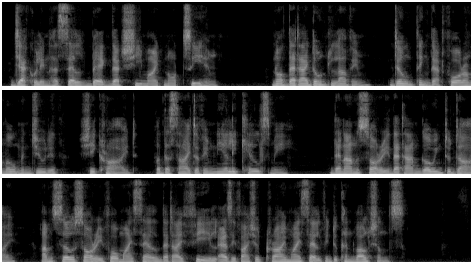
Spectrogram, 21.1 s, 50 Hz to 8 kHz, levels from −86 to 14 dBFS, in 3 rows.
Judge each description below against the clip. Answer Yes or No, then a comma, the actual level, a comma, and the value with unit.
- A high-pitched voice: No, medium, 145 Hz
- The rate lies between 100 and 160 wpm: No, average, 170 wpm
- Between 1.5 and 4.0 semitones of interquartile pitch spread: Yes, average, 2.8 semitones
